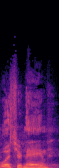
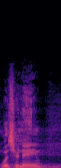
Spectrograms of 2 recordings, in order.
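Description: First: The question is asked in a gentle, polite manner. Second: The question is asked in a blunt, abrupt manner. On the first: This is how it was really asked. The speaker calls it right. "But I said" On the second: This is not how it was really asked. The speaker calls it wrong. "I didn't say it like that"

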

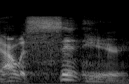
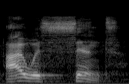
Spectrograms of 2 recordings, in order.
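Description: First: It is said with sassy attitude. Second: It is said plainly, without attitude.

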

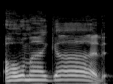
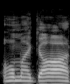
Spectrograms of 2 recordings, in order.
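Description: First: It is said with more excitement. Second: It is said with little excitement. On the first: The speaker calls it right. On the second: The speaker calls it wrong.

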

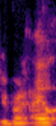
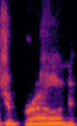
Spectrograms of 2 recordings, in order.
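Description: First: The word ends with a final vowel sound. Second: The word ends without its final vowel sound. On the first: "if I call somebody a jabroni" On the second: "I'll call them a jabron"

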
